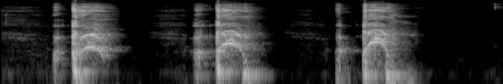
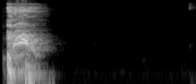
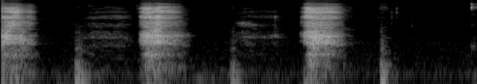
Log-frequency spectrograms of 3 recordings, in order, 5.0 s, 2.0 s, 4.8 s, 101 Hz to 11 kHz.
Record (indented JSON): {
  "three_cough_length": "5.0 s",
  "three_cough_amplitude": 32768,
  "three_cough_signal_mean_std_ratio": 0.38,
  "cough_length": "2.0 s",
  "cough_amplitude": 32768,
  "cough_signal_mean_std_ratio": 0.31,
  "exhalation_length": "4.8 s",
  "exhalation_amplitude": 17862,
  "exhalation_signal_mean_std_ratio": 0.38,
  "survey_phase": "beta (2021-08-13 to 2022-03-07)",
  "age": "18-44",
  "gender": "Male",
  "wearing_mask": "No",
  "symptom_none": true,
  "smoker_status": "Current smoker (11 or more cigarettes per day)",
  "respiratory_condition_asthma": false,
  "respiratory_condition_other": false,
  "recruitment_source": "REACT",
  "submission_delay": "1 day",
  "covid_test_result": "Negative",
  "covid_test_method": "RT-qPCR",
  "influenza_a_test_result": "Negative",
  "influenza_b_test_result": "Negative"
}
